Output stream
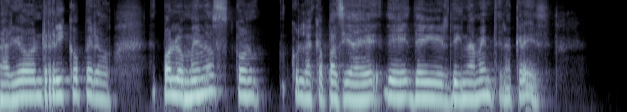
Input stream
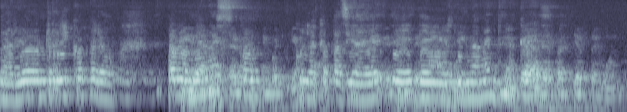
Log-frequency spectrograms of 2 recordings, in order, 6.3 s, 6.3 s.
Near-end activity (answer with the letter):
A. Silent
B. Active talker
B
